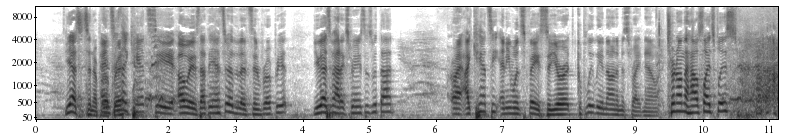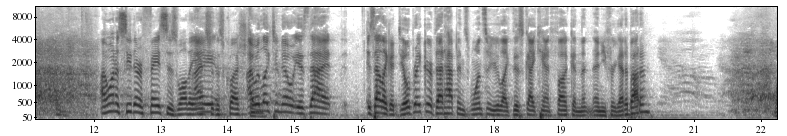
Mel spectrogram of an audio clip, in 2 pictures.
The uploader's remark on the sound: Live at the Hollywood Improv!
